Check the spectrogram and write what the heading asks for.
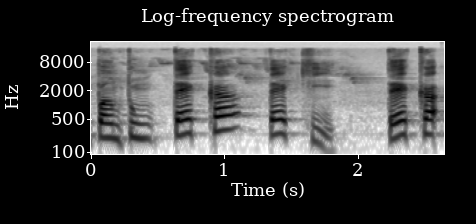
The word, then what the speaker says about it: teka: Existe o Pantum Teka, Teki. Aliás, antes o Nazihat, né? Nazihat se escreve N-A-S-I-H-A-T. Nazihat. Tem o Pantum Teka, Teki. Teka é T-E-K-A, Teki é T-E-K-I.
